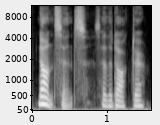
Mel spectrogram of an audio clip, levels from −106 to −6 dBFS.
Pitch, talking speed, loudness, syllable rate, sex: 185 Hz, 150 wpm, -22 LUFS, 5.3 syllables/s, female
